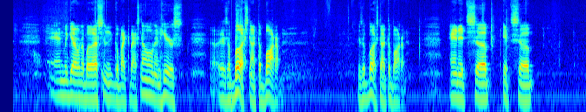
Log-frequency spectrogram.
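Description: An elderly man speaks calmly and close to a microphone, pausing between phrases.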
